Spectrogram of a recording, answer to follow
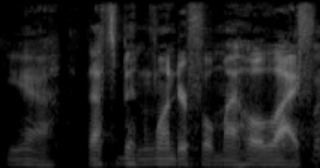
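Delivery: low, quiet dry sarcasm; deadpan it, low and dry; sarcastic. Retold or imitated. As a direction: twin answering, quiet and sarcastic. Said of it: "And it's like".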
